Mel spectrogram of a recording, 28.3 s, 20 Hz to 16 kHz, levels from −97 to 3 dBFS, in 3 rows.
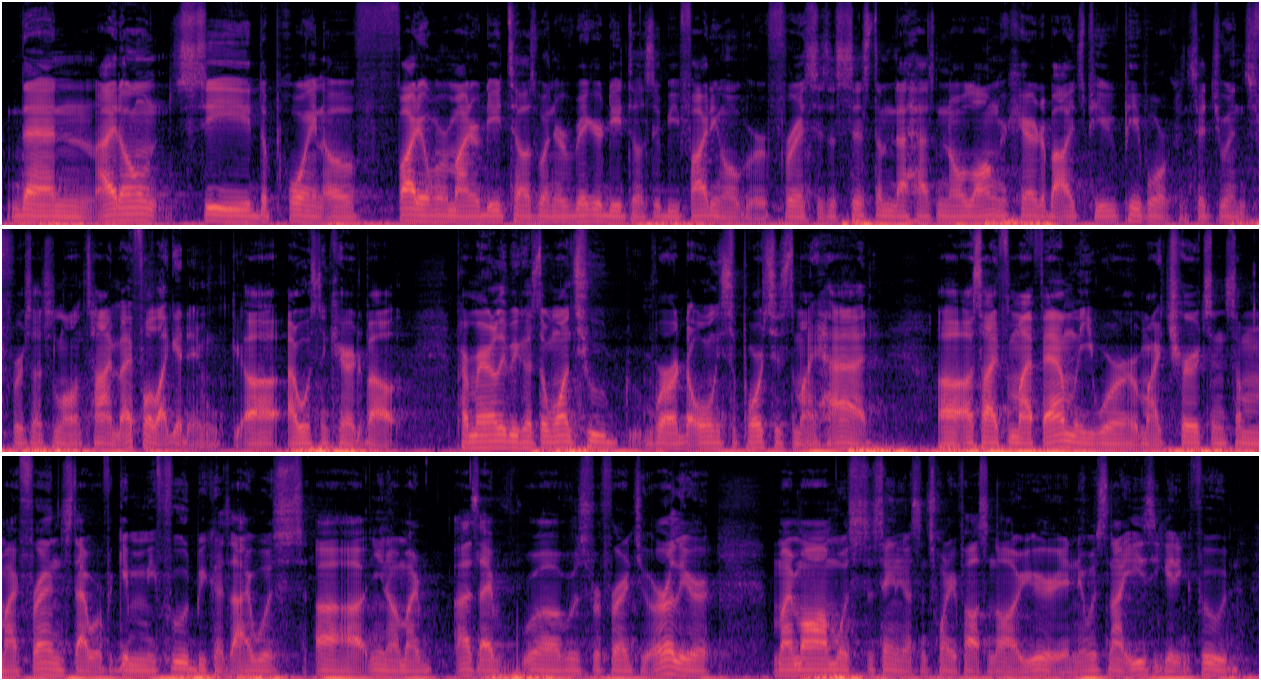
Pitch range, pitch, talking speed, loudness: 85-95 Hz, 90 Hz, 235 wpm, -38 LUFS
